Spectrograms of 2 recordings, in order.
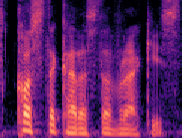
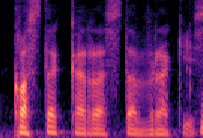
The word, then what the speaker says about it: Costa Carastavrakis: It's Costa Carastavrakis. That's how I'm known. Costa Carastavrakis.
